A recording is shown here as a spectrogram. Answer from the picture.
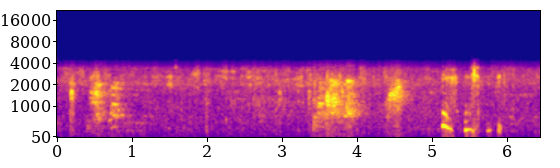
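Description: Domestic ducks quacking in short scattered calls, loudest around the middle, with a quick run of short, lower sounds near the end.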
